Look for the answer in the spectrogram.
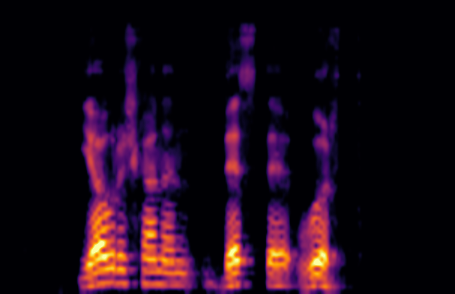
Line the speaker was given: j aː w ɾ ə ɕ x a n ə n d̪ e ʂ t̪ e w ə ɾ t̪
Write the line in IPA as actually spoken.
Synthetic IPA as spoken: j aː w ɾ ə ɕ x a n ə n d̪ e s t̪ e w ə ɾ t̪

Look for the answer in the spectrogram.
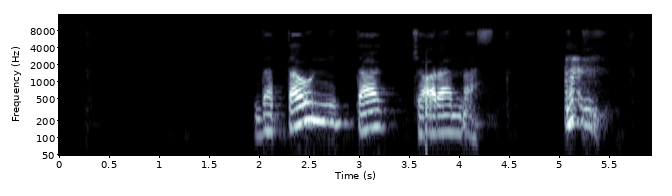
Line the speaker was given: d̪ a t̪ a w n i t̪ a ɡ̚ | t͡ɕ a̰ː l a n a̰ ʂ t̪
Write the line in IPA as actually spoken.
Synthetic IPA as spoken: d̪ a t̪ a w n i t̪ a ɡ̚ | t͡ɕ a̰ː ɾ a n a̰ s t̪

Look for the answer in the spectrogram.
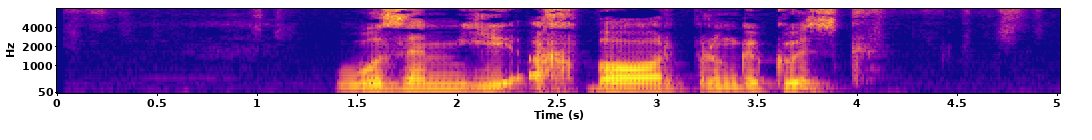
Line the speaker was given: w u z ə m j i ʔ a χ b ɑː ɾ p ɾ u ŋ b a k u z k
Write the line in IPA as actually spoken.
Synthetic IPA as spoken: w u z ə m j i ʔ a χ b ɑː ɾ p ɾ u ŋ ɡ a k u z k

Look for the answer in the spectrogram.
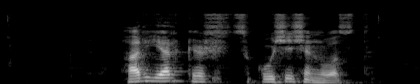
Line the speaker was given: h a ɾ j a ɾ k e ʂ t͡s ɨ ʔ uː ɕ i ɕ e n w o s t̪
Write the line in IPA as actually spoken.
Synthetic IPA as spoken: h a ɾ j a ɾ k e ʂ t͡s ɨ k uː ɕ i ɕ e n w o s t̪

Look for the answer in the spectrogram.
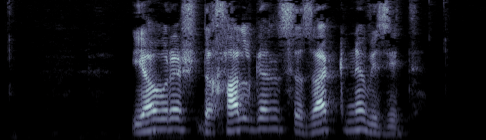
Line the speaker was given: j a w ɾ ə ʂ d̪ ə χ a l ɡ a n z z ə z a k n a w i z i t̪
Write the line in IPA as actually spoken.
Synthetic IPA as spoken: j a w ɾ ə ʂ d̪ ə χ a l ɡ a n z s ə z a k n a w i z i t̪

